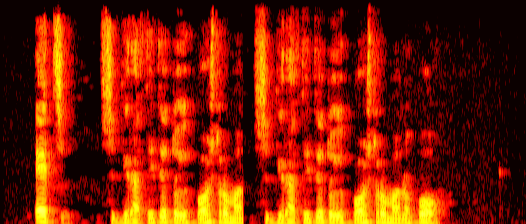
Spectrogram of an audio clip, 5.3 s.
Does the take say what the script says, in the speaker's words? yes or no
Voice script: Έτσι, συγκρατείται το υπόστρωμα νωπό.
no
